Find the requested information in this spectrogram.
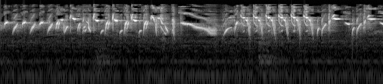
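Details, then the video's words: European goldfinch in full song, a dense unbroken stream of quick, high tinkling notes mixed with a downward-sliding buzzy note midway and sharp whistled pips, delivered at a fast, jumbled rhythm. "ΚΑΡΔΕΡΙΝΑ ΜΕ ΟΛΗ ΤΗΝ ΣΗΜΑΣΙΑ ΤΗΣ ΛΕΞΗΣ!!! (Carduelis Carduelis)"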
